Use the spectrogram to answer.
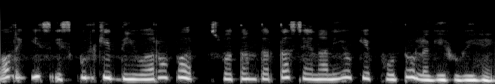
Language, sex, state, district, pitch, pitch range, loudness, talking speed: Hindi, female, Bihar, Supaul, 250 Hz, 230-310 Hz, -14 LUFS, 155 wpm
